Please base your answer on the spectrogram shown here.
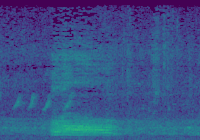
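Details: A fat crow, fed daily for years and staying near its feeding spot, gives one harsh, drawn-out caw lasting under a second over a faint, quiet background.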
